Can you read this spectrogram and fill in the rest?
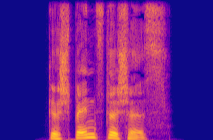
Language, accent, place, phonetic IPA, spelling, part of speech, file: German, Germany, Berlin, [ɡəˈʃpɛnstɪʃəs], gespenstisches, adjective, De-gespenstisches.ogg
- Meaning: strong/mixed nominative/accusative neuter singular of gespenstisch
